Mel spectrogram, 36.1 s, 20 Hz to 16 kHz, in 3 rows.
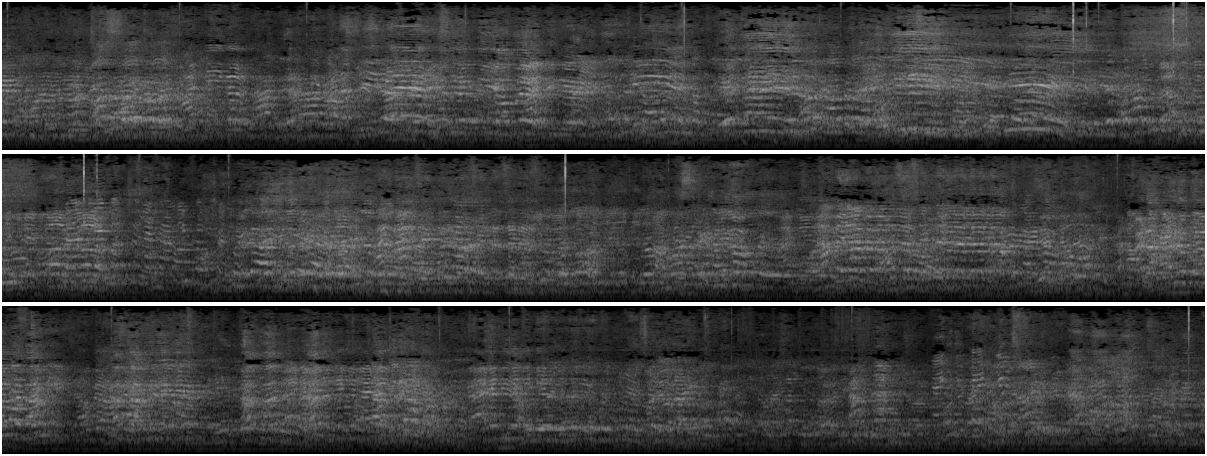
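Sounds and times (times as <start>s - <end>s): crowd chatter: 0.0s - 36.0s.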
